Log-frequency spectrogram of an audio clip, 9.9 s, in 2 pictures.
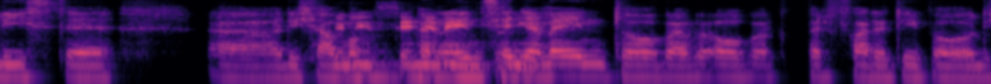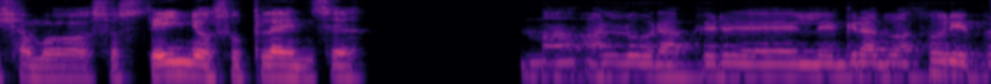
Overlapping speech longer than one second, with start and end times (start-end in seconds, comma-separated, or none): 1.6-2.9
